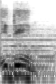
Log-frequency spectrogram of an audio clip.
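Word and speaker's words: עדים: So the Hebrew term here used for filthy rags is pronounced edeim and it's strongly expressive.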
